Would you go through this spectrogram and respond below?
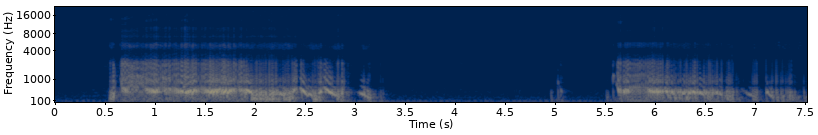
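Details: A sleeping raccoon snores very loudly and heavily: two long, rough, rasping bursts, each about two and a half seconds, separated by roughly two seconds of near silence.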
